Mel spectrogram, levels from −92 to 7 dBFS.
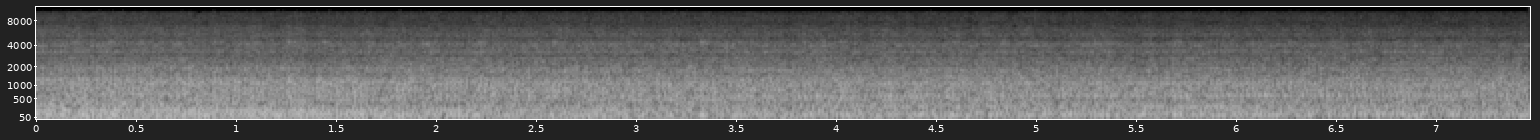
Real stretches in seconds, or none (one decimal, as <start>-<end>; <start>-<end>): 0.0-1.3; 2.1-3.7; 5.9-6.7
